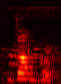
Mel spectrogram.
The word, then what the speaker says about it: যজ্ঞ: যজ্ঞ, লক্ষ্য করে দেখো, অন্তস্থ জয়ের কোনো উচ্চারণ আমরা বাংলা ভাষায় করি না, আমি আগেই বলেছি। অন্তস্থ জ মানে যত জায়গায় পাবে সব জায়গায় হয়ে যাবে বর্গীয় জ।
